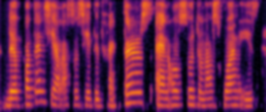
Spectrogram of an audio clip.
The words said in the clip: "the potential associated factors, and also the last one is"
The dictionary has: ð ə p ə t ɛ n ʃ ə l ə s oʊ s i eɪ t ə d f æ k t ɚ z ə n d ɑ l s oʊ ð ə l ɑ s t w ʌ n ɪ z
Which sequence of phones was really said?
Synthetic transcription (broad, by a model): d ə p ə t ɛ n s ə l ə s oʊ s i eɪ t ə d f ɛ k t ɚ s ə n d ɑ l s oʊ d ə l ɑ s t w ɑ n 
